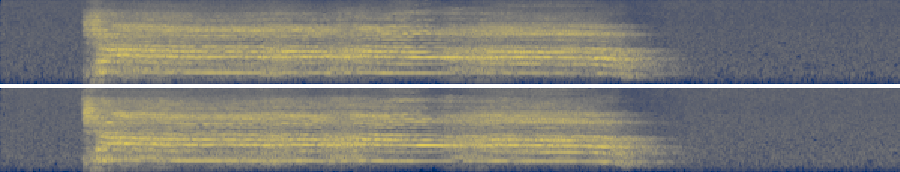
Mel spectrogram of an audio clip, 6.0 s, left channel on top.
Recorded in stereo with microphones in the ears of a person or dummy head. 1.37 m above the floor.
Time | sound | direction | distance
0.5 | a scream | 25° right (ahead or behind) | 9.5 m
